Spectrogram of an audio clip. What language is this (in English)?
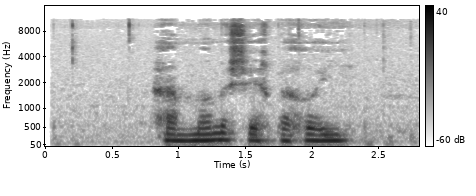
Persian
